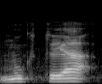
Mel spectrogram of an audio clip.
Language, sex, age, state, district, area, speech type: Maithili, male, 60+, Bihar, Madhubani, rural, spontaneous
